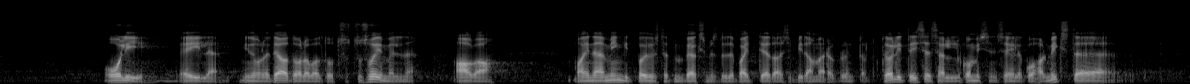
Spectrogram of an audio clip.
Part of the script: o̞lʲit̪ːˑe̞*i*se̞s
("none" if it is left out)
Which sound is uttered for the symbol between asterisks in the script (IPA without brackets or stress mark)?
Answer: i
